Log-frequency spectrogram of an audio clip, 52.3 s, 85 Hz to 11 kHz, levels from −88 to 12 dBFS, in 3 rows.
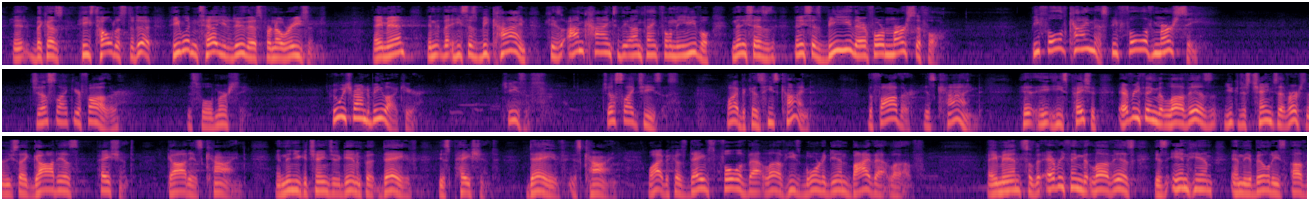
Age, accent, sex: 50-69, American, male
